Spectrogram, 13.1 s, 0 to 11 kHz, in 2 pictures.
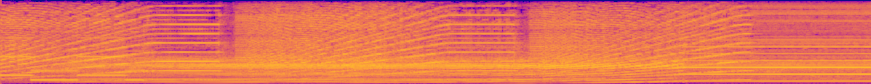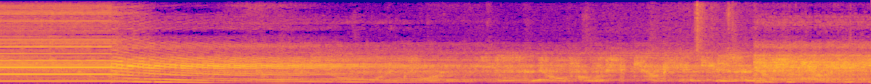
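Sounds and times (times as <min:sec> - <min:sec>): siren wail: 0:00.0 - 0:10.3.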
